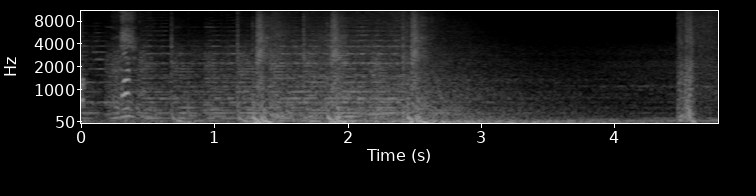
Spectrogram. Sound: thump; thud

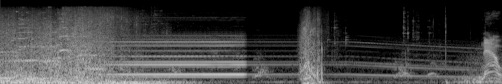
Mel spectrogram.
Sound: honking

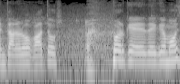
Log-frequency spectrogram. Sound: laughter

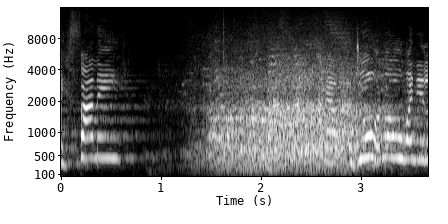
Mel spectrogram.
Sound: laughter

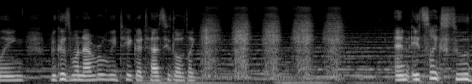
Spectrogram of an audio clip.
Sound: sniffle sniffle

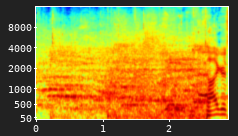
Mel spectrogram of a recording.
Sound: chatter

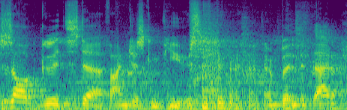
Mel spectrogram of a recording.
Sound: laughs

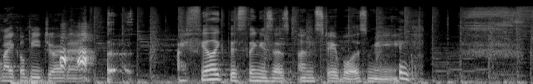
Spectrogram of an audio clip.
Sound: burps

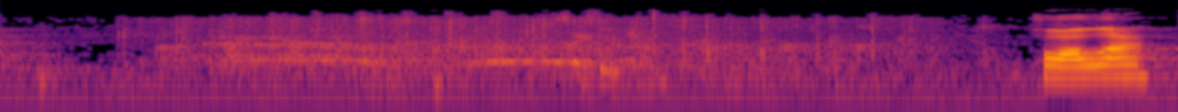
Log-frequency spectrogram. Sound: applause

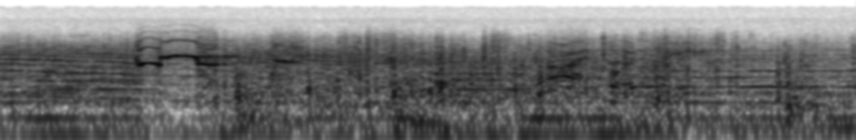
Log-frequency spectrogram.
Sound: scream

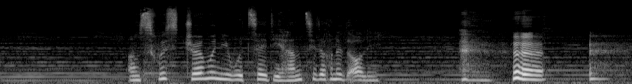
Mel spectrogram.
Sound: laughing

